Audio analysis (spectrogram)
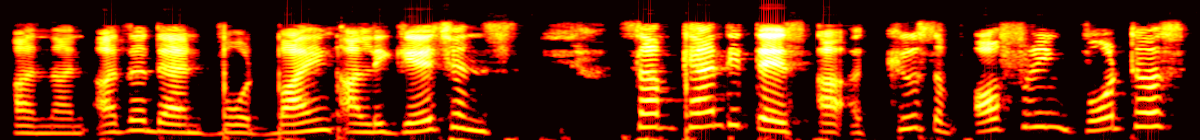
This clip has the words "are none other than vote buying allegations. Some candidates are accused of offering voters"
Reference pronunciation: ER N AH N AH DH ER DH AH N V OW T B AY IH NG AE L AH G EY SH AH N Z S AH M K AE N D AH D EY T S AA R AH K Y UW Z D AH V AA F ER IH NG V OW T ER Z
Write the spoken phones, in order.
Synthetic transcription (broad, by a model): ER N AH N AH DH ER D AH N B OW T B AY IH NG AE L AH G EY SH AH N S AH M K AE N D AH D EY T S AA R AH K Y UW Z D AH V AA F ER IH NG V OW T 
